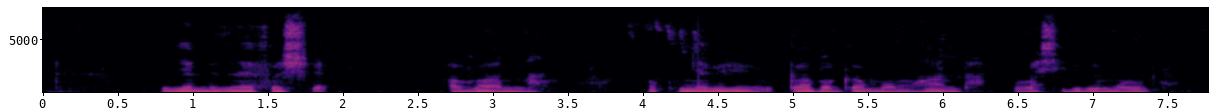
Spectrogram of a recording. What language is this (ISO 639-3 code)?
kin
